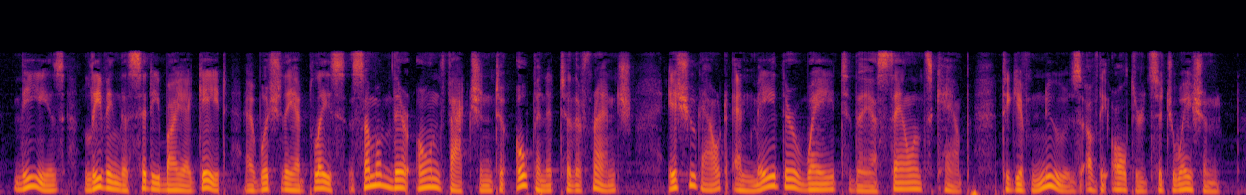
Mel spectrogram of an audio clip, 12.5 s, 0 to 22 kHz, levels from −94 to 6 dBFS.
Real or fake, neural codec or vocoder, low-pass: real; none; 7.2 kHz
